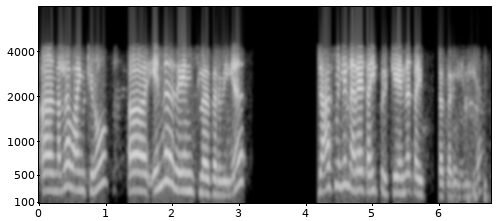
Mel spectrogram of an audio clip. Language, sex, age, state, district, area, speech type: Tamil, male, 18-30, Tamil Nadu, Sivaganga, rural, conversation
